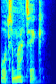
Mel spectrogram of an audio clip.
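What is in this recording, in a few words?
"automatic", English, British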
